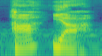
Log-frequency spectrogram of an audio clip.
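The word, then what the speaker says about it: היה: Specifically, it is the Hebrew verb haya, pronounced hayya, which means to be, to exist, to become, to happen.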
